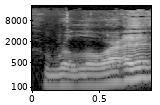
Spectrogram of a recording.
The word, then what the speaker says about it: R'hllor: There's an apostrophe in there, so I don't really know how. Like, I've never heard anyone try to pronounce the apostrophe. Most people that I talk to just say R'hllor, but would it be like R'hllor or something? Because there's like a glottal stop?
